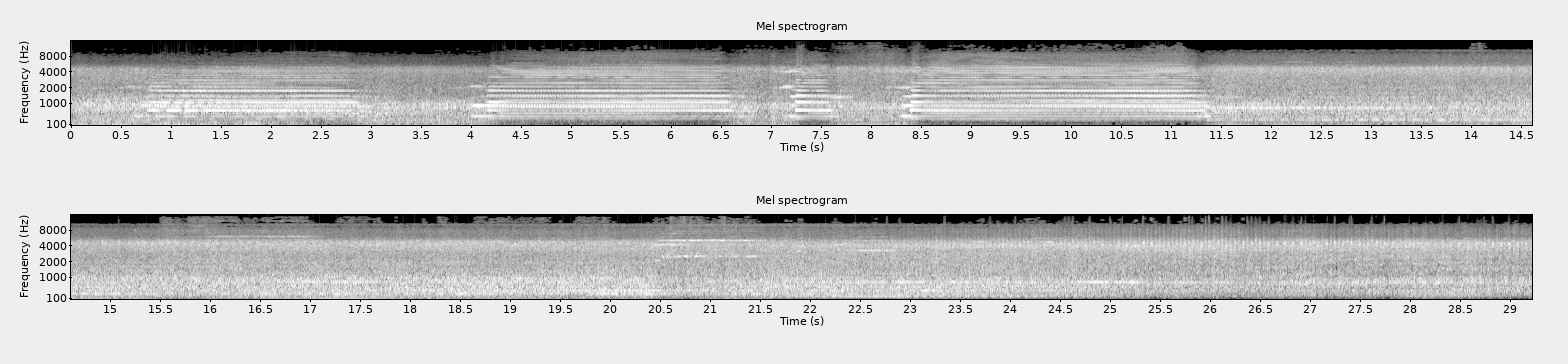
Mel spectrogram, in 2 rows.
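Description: Multi-chime horn of a GM GT22 diesel-electric locomotive leading a metre-gauge freight train, sounded in three long blasts over the first eleven seconds. Then a steady rumble of the locomotives and loaded freight wagons rolling past on the rails.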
